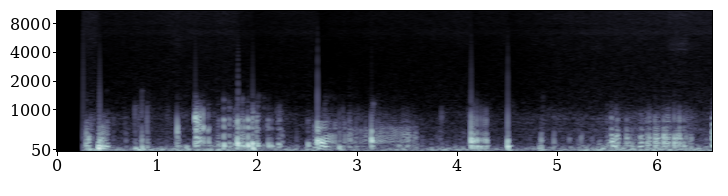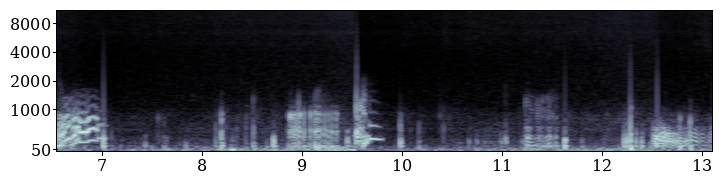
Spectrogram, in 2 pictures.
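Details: Loud gurgling and rumbling bursts from the belly, some drawn out and squeaky; ordinary stomach growling (borborygmi) recorded from a woman's belly.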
